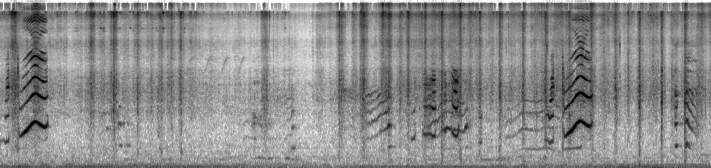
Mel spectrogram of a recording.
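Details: Pet rose-ringed parakeet in India repeatedly saying "mummy" nonstop: two loud, rich, buzzy rising-and-falling word-like calls, one at the start and one near the end, with quieter chatter, clicks and faint room noise between them.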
